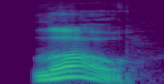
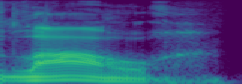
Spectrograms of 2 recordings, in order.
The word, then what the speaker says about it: Lowe: it's always like oh I see your last name is uh low lwe no it's Lowe it's l it's Lao go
